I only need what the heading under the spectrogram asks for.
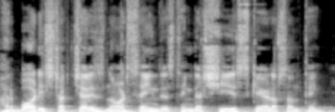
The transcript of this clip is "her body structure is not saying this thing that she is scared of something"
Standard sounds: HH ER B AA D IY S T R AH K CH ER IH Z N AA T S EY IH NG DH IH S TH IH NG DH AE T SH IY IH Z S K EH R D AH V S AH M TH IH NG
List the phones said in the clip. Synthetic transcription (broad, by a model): HH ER B AA D IY S T R AH K CH ER IH Z N AA T S EY IH NG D IH S T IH NG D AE T SH IY IH Z S K EH R D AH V S AH M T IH NG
